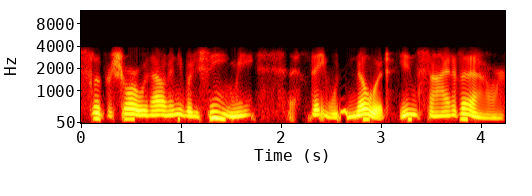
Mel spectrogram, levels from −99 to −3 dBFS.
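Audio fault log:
Throughout, Codec 2 vocoder: the speech comes out robotic and buzzy, because the decoder rebuilds it from sine waves driven by pitch, voicing, energy and a rough spectral envelope rather than keeping the real waveform. The damage is heavy, and everything sits in a narrow radio band of about 150 Hz to 3.4 kHz with nothing above 3.6 kHz. That fits Codec 2 running at its top 3.2 kbit/s mode.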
